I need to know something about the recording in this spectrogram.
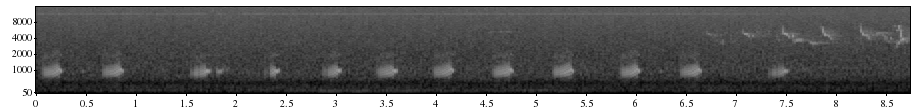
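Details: Common toad (Bufo bufo) recorded in 2014 gives a steady run of about twelve short, mid-pitched croaks, roughly one every 0.6 seconds. High, thin bird chirps enter near the end.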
